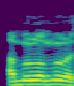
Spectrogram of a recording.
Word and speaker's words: Oumuamua: I'm sure I'm going to mispronounce it, but it's Om uh, Uama Ua. Am I saying that at all correctly? I am not. It's probably more like Amu Amua. – Oumuamua.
